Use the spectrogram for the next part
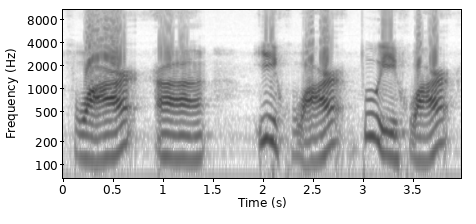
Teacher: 会 is a fourth tone, But here, because you have the arhua, it sounds like third tone almost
